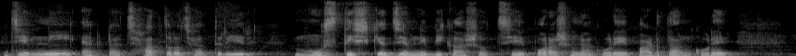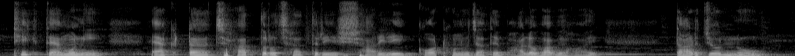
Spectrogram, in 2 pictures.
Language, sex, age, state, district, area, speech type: Bengali, male, 60+, West Bengal, Paschim Bardhaman, urban, spontaneous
